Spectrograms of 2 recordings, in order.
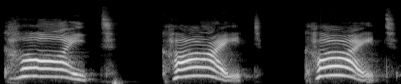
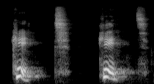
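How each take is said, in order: First: "kite" with a drawn-out "eye" vowel, falling at the end; long I. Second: "كت" as kit, with a brief short-i vowel. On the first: Teacher shows what magic E does to the word, long I. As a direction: stretch the letter-name I in "kite". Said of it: "I pronounce it as kite". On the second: Teacher reads the word before adding magic E, short I. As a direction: say "كت" with the i of "ink". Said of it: "صوت ال I وهو short". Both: Shown as a demonstration.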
